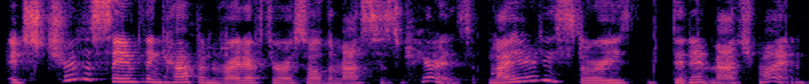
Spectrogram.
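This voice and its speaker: A woman with a fairly high voice streams a visual novel, reading the narration aloud and breaking off into her own expressive, casual comments. She swears freely and interrupts herself. Soft game music plays behind her. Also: fairly quick.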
